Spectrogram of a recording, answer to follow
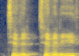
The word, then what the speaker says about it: Tivity: Coupled with her personal roots in hospitality, her father owned a premier catering catering enterprise in Dallas, Emmy built Tivity Tivity Am I pronouncing that right?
